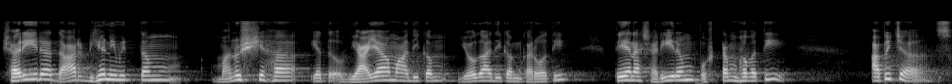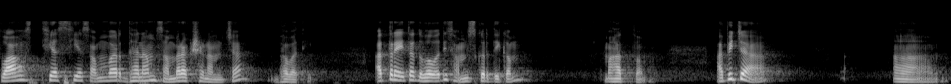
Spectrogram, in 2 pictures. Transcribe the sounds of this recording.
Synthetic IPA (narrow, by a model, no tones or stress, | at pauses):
ʃɐɾiːɾɐd̪aːɾɖʱjɐnimit̪ːɐmː | ɐnuʂjɐɦɐjɐt̪ʋjaːjaːmaːd̪ʱikɐmjoːɡaːd̪ʱikɐmkɐɾoːt̪i | t̪eːnɐʃɐɾiːɾɐmpuʂʈɐmbʱɐʋɐt̪i | ɐpit͡ʃɐ̰sʋaːst̪ʰjɐsjɐsɐmʋɐɾd̪ʱɐnɐmsɐmɾɐkʂɐɳɐmt͡ʃɐ | bʱɐʋɐt̪i | ɐ̰t̪ɾɐit̪ɐt̪̚bʱɐʋɐt̪isɐ̰mskɾɪt̪ikɐmː | ɐɦɐt̪ʋɐ̰m | ɐpit͡ʃɐ̰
